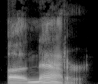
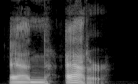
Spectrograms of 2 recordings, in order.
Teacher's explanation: rather than inserting a brief pause after the a, they put the pause after the n.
